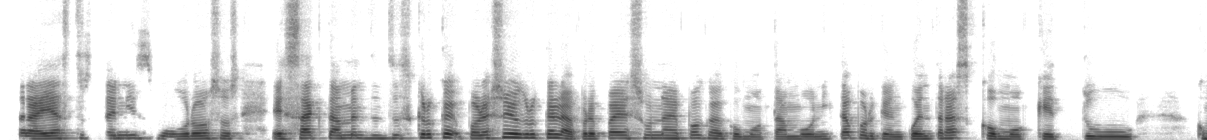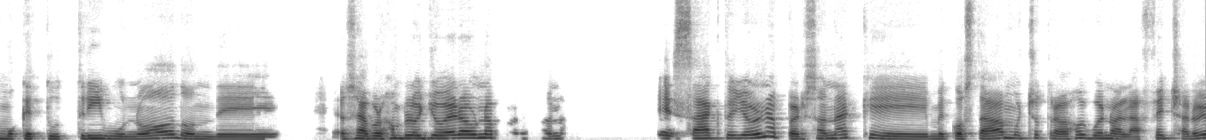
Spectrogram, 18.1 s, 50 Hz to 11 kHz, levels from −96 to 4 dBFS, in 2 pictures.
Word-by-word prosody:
Traías 210 Hz, +1 st, +3 dB
tus 230 Hz, -1 st, -14 dB
tenis 225 Hz, -1 st, -6 dB
mugrosos, 200 Hz, +1 st, -1 dB, 0.2 s
exactamente. 230 Hz, +3 st, 0 dB
Entonces, 220 Hz, 0 st, -8 dB
creo 270 Hz, 0 st, +1 dB
que, 290 Hz, 0 st, +3 dB
por 230 Hz, -4 st, -1 dB
eso 235 Hz, +5 st, -1 dB
yo 285 Hz, -, +8 dB
creo 270 Hz, -1 st, 0 dB
que 270 Hz, -, +2 dB
la 195 Hz, -7 st, +3 dB
prepa 195 Hz, +4 st, +1 dB
es 230 Hz, +1 st, -7 dB
una 230 Hz, -2 st, -3 dB
época 220 Hz, -2 st, -4 dB
como 175 Hz, -3 st, -5 dB
tan 175 Hz, 0 st, -5 dB
bonita, 180 Hz, +6 st, -3 dB
porque, 195 Hz, -5 st, -3 dB
encuentras 195 Hz, +6 st, -1 dB
como 175 Hz, -3 st, -1 dB
que 175 Hz, -2 st, -3 dB
tu 175 Hz, -2 st, 0 dB, 0.4 s
como 195 Hz, -2 st, -1 dB
que 190 Hz, -1 st, +3 dB
tu 190 Hz, -2 st, -3 dB
tribu, 205 Hz, -1 st, 0 dB
¿no?, 210 Hz, +8 st, +2 dB
donde, 170 Hz, -3 st, 0 dB, 0.4 s
o 200 Hz, -, -1 dB
sea, 205 Hz, +1 st, +5 dB
por 205 Hz, 0 st, +4 dB
ejemplo, 225 Hz, +1 st, +2 dB
yo 225 Hz, +1 st, +2 dB
era 255 Hz, +3 st, +7 dB
una 265 Hz, 0 st, +3 dB
persona 200 Hz, -4 st, -9 dB, 0.7 s
exacto, 220 Hz, +1 st, +1 dB
yo 240 Hz, +1 st, +1 dB
era 275 Hz, -, +7 dB
una 345 Hz, +2 st, +1 dB
persona 210 Hz, +6 st, 0 dB
que 185 Hz, -8 st, 0 dB
me 185 Hz, 0 st, -1 dB
costaba 195 Hz, +3 st, +3 dB
mucho 245 Hz, +1 st, -5 dB
trabajo 200 Hz, 0 st, -1 dB
y, -, -, -2 dB
bueno, 215 Hz, -2 st, +1 dB
a 180 Hz, -, +1 dB
la 165 Hz, -1 st, 0 dB
fecha, 220 Hz, -4 st, -4 dB
¿no?, 200 Hz, -, +1 dB
yo 255 Hz, -, +5 dB
210 Hz, 190 wpm, -24 LUFS, 190-230 Hz, 0.7 s, yo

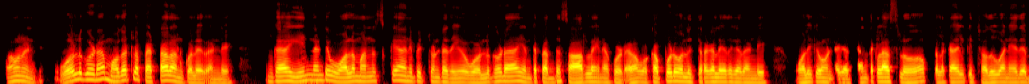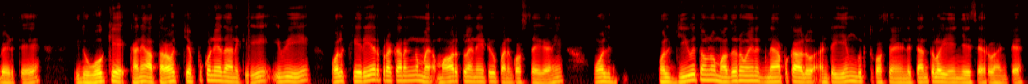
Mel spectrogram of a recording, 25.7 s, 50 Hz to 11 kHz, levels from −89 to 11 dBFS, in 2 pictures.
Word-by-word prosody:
అవునండి. 145 Hz, -6 st, -3 dB, 0.3 s
వాళ్ళు 185 Hz, +7 st, +3 dB
కూడా 185 Hz, 0 st, +2 dB
మొదట్లో 165 Hz, +8 st, +2 dB
పెట్టాలనుకోలేదండి. 115 Hz, -9 st, +2 dB, 0.5 s
ఇంకా 140 Hz, +2 st, +3 dB, 0.3 s
ఏందంటే 165 Hz, +1 st, -2 dB
వాళ్ళ 120 Hz, +2 st, +4 dB
మనసుకే 140 Hz, +4 st, -4 dB
అనిపించి 135 Hz, -2 st, -5 dB
ఉంటది. 120 Hz, -3 st, -1 dB, 0.2 s
వాళ్ళు 105 Hz, +3 st, 0 dB
కూడా 140 Hz, 0 st, +4 dB, 0.2 s
ఎంత 115 Hz, -, -5 dB
పెద్ద 110 Hz, -1 st, +2 dB
సార్లైనా 115 Hz, +1 st, +4 dB
కూడా -, -, +1 dB, 0.2 s
ఒకప్పుడు 130 Hz, +4 st, +2 dB
వాళ్ళు 130 Hz, -2 st, +2 dB
తిరగలేదు 120 Hz, 0 st, +3 dB
గదండీ, 110 Hz, -2 st, -1 dB, 0.4 s
వాళ్ళకీ 115 Hz, +3 st, +1 dB
ఉంటాయి 105 Hz, -2 st, -4 dB
కద. 100 Hz, -, -1 dB
టెంత్ 115 Hz, 0 st, -2 dB
క్లాస్‌లో 125 Hz, -4 st, +5 dB, 0.3 s
పిల్లకాయలకి 115 Hz, +1 st, 0 dB
చదువు 110 Hz, +3 st, +1 dB
అనేదే 115 Hz, 0 st, -1 dB
పెడితే, 100 Hz, -1 st, -3 dB, 0.6 s
ఇది 110 Hz, +1 st, -2 dB, 0.2 s
ఓకె. 135 Hz, +1 st, +2 dB, 0.2 s
కానీ 110 Hz, +5 st, +1 dB
ఆ -, -, +5 dB
తర్వాత 125 Hz, +5 st, +5 dB
చెప్పుకునేదానికి 135 Hz, -6 st, -1 dB, 0.3 s
ఇవి 135 Hz, 0 st, -1 dB, 0.5 s
వాళ్ళ 130 Hz, +2 st, +3 dB
కెరియర్ 145 Hz, +5 st, +2 dB
ప్రకారంగా 150 Hz, +1 st, 0 dB
మా -, -, +3 dB, 0.2 s
మార్కులనేటివి 130 Hz, -1 st, 0 dB
పనికొస్తాయి 110 Hz, -2 st, -4 dB
గానీ. 115 Hz, +7 st, -4 dB, 0.5 s
వాళ్ళు 130 Hz, -1 st, +1 dB, 0.6 s
వాళ్ళ 125 Hz, 0 st, +2 dB
జీవితంలో 170 Hz, +6 st, +1 dB
మధురమైన 150 Hz, +3 st, +1 dB
జ్ఞాపకాలు 125 Hz, 0 st, +3 dB
అంటే 120 Hz, 0 st, -5 dB
ఏం 140 Hz, -, -2 dB
గుర్తుకొస్తాయండి? 110 Hz, -3 st, -4 dB
టెన్త్‌లో 120 Hz, +2 st, +2 dB, 0.2 s
ఏం -, -, -4 dB
చేశారు 105 Hz, 0 st, -2 dB
అంటే? 100 Hz, 0 st, -5 dB
125 Hz, 130 wpm, -23 LUFS, 110-140 Hz, 0.6 s, క్లాస్‌లో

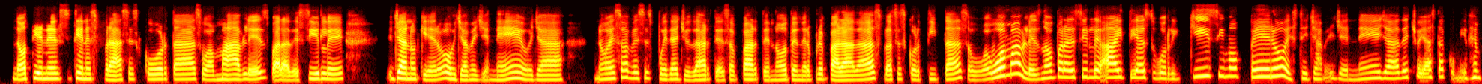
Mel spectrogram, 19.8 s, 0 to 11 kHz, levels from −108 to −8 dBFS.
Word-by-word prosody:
¿no 210 Hz, 0 st, +3 dB
tienes 220 Hz, -1 st, +3 dB
tienes 215 Hz, -3 st, +2 dB
frases 190 Hz, +2 st, 0 dB
cortas 205 Hz, 0 st, 0 dB
o 195 Hz, -, -2 dB
amables?, 195 Hz, +6 st, +1 dB
para -, -, +3 dB
decirle: 215 Hz, -1 st, 0 dB, 0.6 s
"Ya 225 Hz, 0 st, +7 dB
no 210 Hz, 0 st, -1 dB
quiero, 190 Hz, +4 st, -1 dB
o 210 Hz, -, +2 dB
ya 185 Hz, -3 st, -1 dB
me 185 Hz, 0 st, -6 dB
llené, 190 Hz, +7 st, -1 dB
o 190 Hz, -, -5 dB
ya", 185 Hz, 0 st, -1 dB, 0.4 s
¿no?, 210 Hz, -1 st, -4 dB
eso 230 Hz, +5 st, -1 dB
a -, -, -1 dB
veces 235 Hz, -1 st, -7 dB
puede 200 Hz, -2 st, -3 dB
ayudarte 185 Hz, 0 st, -2 dB
a -, -, -5 dB
esa 180 Hz, +2 st, -6 dB
parte, 195 Hz, -2 st, +1 dB
¿no?, 175 Hz, +2 st, -3 dB
tener 180 Hz, -2 st, -4 dB
preparadas 190 Hz, +1 st, +3 dB
frases 200 Hz, +2 st, -5 dB
cortitas 200 Hz, +4 st, -3 dB
o 180 Hz, -, -6 dB
o 220 Hz, -, +4 dB
amables, 335 Hz, -, +4 dB
¿no?, 245 Hz, +3 st, -1 dB
para 285 Hz, 0 st, +1 dB
decirle: 280 Hz, 0 st, -1 dB
"Ay, 275 Hz, +1 st, +5 dB
tía, 260 Hz, 0 st, -1 dB
estuvo 235 Hz, -3 st, -5 dB
riquísimo, 320 Hz, -, -3 dB
pero 305 Hz, +3 st, +3 dB
este, 225 Hz, -3 st, -5 dB
ya 205 Hz, -2 st, -7 dB
me 230 Hz, -, -15 dB
llené, 215 Hz, +4 st, -6 dB
ya, 230 Hz, -1 st, -1 dB
de 260 Hz, -, -2 dB
hecho, 260 Hz, -, -10 dB
ya 145 Hz, -1 st, -2 dB
hasta 295 Hz, -, -6 dB
comí 250 Hz, -3 st, -14 dB
de 265 Hz, +4 st, -3 dB
más". 255 Hz, -, -9 dB
210 Hz, 165 wpm, -24 LUFS, 190-240 Hz, 0.6 s, Ya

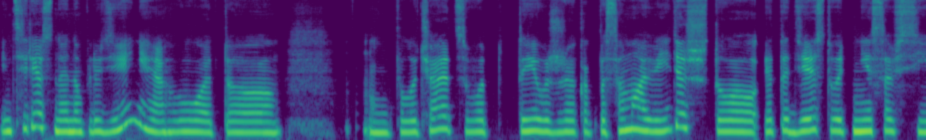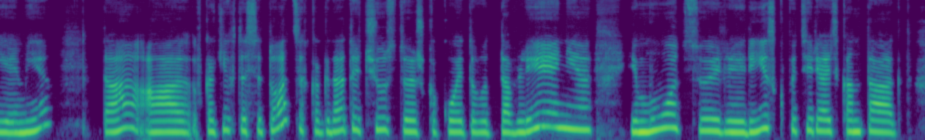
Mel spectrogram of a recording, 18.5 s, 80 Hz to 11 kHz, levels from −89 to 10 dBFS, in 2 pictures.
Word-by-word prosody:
интересное 235 Hz, 0 st, 0 dB
наблюдение, 225 Hz, -, +1 dB
вот, 220 Hz, -2 st, -1 dB
э, 210 Hz, -, -3 dB, 1.3 s
м. 205 Hz, -3 st, 0 dB
Получается 225 Hz, +3 st, -2 dB
вот, 225 Hz, -1 st, -2 dB, 0.3 s
ты 235 Hz, 0 st, +3 dB
уже 220 Hz, 0 st, 0 dB
как 215 Hz, -2 st, -8 dB
бы 220 Hz, -, -1 dB
сама 245 Hz, +5 st, +3 dB
видишь, 250 Hz, +7 st, 0 dB
что 225 Hz, -, 0 dB
это 225 Hz, +1 st, -2 dB
действует 235 Hz, +1 st, +1 dB
не 230 Hz, +1 st, +6 dB
со 235 Hz, 0 st, -3 dB
всеми, 215 Hz, +2 st, +1 dB, 0.6 s
да, 260 Hz, +7 st, 0 dB, 0.5 s
а -, -, -12 dB
в -, -, -20 dB
каких-то 235 Hz, +2 st, -4 dB
ситуациях, 255 Hz, -, -4 dB
когда 225 Hz, +2 st, -2 dB
ты 255 Hz, -1 st, -2 dB
чувствуешь 230 Hz, -3 st, -2 dB
какое-то 215 Hz, 0 st, -3 dB
вот 210 Hz, -3 st, -2 dB
давление, 260 Hz, +5 st, +2 dB, 0.4 s
эмоцию 240 Hz, +1 st, +4 dB
или 215 Hz, -1 st, +3 dB
риск 255 Hz, +7 st, +1 dB
потерять 235 Hz, -1 st, -2 dB
контакт. 225 Hz, -2 st, 0 dB
225 Hz, 115 wpm, -19 LUFS, 220-250 Hz, 1.3 s, не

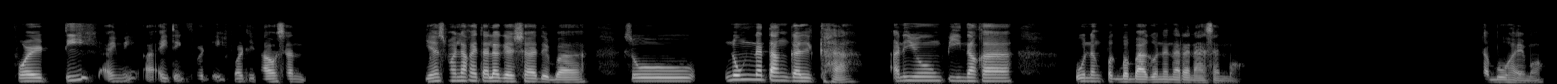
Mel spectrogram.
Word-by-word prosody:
40? 155 Hz, -, +1 dB
I 140 Hz, -, -6 dB
mean, 155 Hz, -, -13 dB
I -, -, -5 dB
think -, -, -10 dB
40, 370 Hz, -, -15 dB
40,000.. 135 Hz, -3 st, -2 dB, 1.2 s
Yes, 165 Hz, +3 st, +1 dB
malaki 175 Hz, 0 st, +3 dB
talaga 160 Hz, -1 st, +5 dB
siya, 140 Hz, 0 st, +3 dB
'di 130 Hz, -, +1 dB
ba? 110 Hz, +2 st, 0 dB, 0.4 s
So, 155 Hz, -, -5 dB, 0.9 s
nung 215 Hz, +4 st, +2 dB
natanggal 175 Hz, -8 st, +4 dB
ka, -, -, -4 dB, 0.2 s
ano 175 Hz, -, -1 dB
yung 180 Hz, -1 st, -1 dB
pinakaunang 155 Hz, -2 st, +2 dB, 0.8 s
pagbabago 125 Hz, -3 st, +2 dB
na 120 Hz, -1 st, -4 dB
naranasan 95 Hz, -5 st, -2 dB
mo? 85 Hz, -1 st, -18 dB, 2.4 s
Sa -, -, -5 dB
buhay 110 Hz, -3 st, -5 dB
mo? 95 Hz, +3 st, -13 dB
150 Hz, 105 wpm, -27 LUFS, 120-170 Hz, 2.4 s, talaga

